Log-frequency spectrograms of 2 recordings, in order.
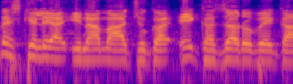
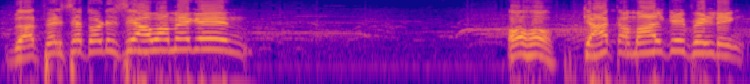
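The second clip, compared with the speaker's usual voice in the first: high, loud shouting for a hat-trick; excited cricket commentary; 5 semitones higher, 3 dB louder than usual. Real, not acted. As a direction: cheer the catch at full voice. Hat-trick catch called live. (उत्साहित cricket commentary)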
